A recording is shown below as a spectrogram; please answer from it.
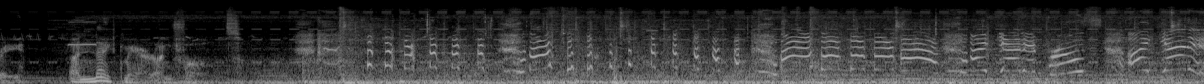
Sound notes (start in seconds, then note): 2.5 monitors beeping rapidly; 3.0 frenzied laughter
